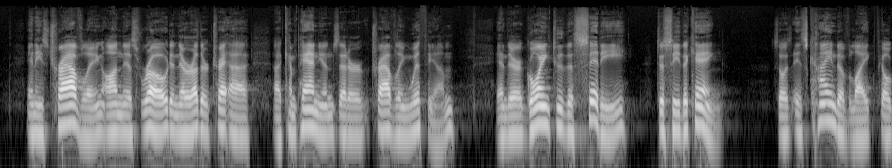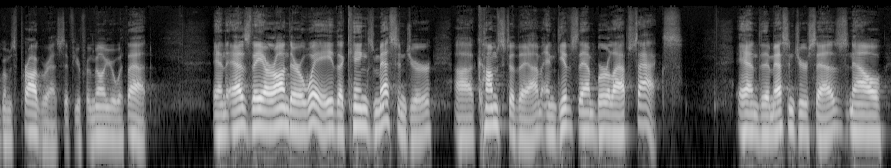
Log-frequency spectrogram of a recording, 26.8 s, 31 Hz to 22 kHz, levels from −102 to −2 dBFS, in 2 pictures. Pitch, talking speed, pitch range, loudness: 130 Hz, 145 wpm, 115-145 Hz, -23 LUFS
